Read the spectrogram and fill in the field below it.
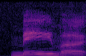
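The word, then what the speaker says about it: Maame: also we'll learn later maima is how you say mom in Twi which is the ghanian um uh language in Ghana my children glided on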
